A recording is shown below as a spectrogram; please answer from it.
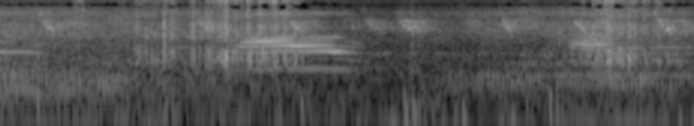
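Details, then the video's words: Hungry ginger fat cat meows loudly for food: a drawn-out, slightly falling meow followed by a second shorter one, over constant low-pitched background hum. "Ginger Fat Cat Meows Loudly Want to eat"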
